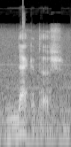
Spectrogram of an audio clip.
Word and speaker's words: Natchitoches: you how to spell what we in Louisiana pronounce Natchitoches I'm gonna try to I'm gonna try to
